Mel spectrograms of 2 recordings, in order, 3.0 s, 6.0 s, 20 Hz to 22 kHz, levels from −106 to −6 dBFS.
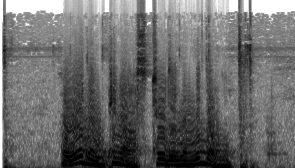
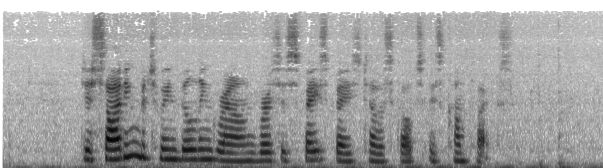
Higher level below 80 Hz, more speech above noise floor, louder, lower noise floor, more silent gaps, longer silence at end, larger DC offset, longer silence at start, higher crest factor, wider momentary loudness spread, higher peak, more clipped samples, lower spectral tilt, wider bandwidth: first, -16 dBFS vs -42 dBFS; about the same, 23 dB vs 25 dB; first, -4 LUFS vs -21 LUFS; second, -26 dBFS vs -45 dBFS; neither; first, 0.15 s vs 0 s; neither; about the same, 0.05 s vs 0.15 s; second, 4 dB vs 20 dB; second, 8 LU vs 14 LU; about the same, 0 dBFS vs -2 dBFS; first, 6% vs under 0.1%; about the same, -5 dB/octave vs -5 dB/octave; first, over 20 kHz vs 16.5 kHz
